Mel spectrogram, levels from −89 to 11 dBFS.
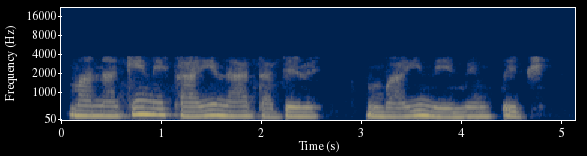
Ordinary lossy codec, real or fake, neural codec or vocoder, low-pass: none; real; none; 3.6 kHz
